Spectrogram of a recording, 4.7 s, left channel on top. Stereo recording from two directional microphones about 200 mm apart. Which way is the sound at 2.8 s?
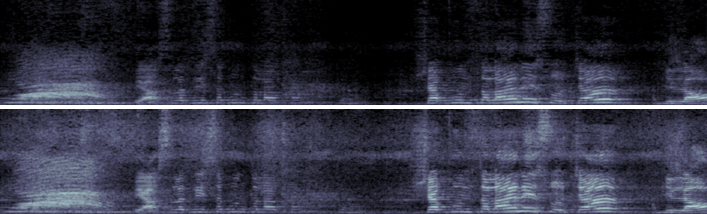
15° left (ahead or behind).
